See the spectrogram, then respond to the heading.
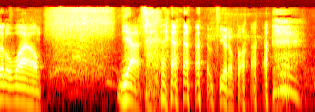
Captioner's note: Adamus takes another deep breath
